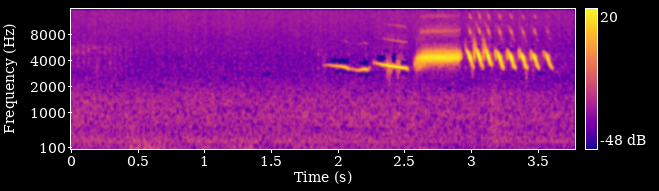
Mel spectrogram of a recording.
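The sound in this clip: White-crowned sparrow song: a few thin, high whistled notes, then a louder sustained note, ending in a rapid series of short buzzy trilled notes over low background rumble.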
